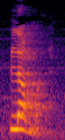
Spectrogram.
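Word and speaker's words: plumber: एक साथ आता है, हमारी मोस्ट सी ऐसे वर्ड्स होते हैं जिसमें एम और बी साथ में आता है, तो उसमें जो बी होता है it will be silent. Okay it will be silent. It's प्लम्बर.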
